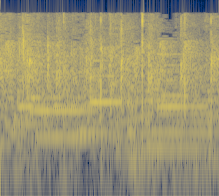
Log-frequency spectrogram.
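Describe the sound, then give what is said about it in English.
Clapping from a church audience for a saxophone player, heard as many sharp, irregular hand claps over a sustained tonal background. “Let's give him a clap here.”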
